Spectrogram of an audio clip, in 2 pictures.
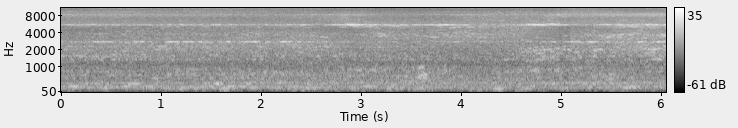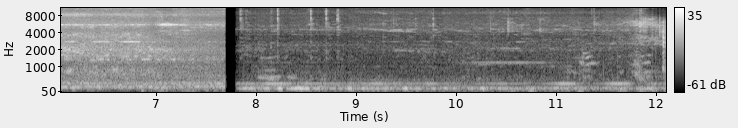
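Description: Airbus A320 on the apron: a steady jet-turbine whine with high tones over a broad rush of air. After a sudden break about two-thirds of the way in, the lower, steadier hum of the airliner's cabin takes over.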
